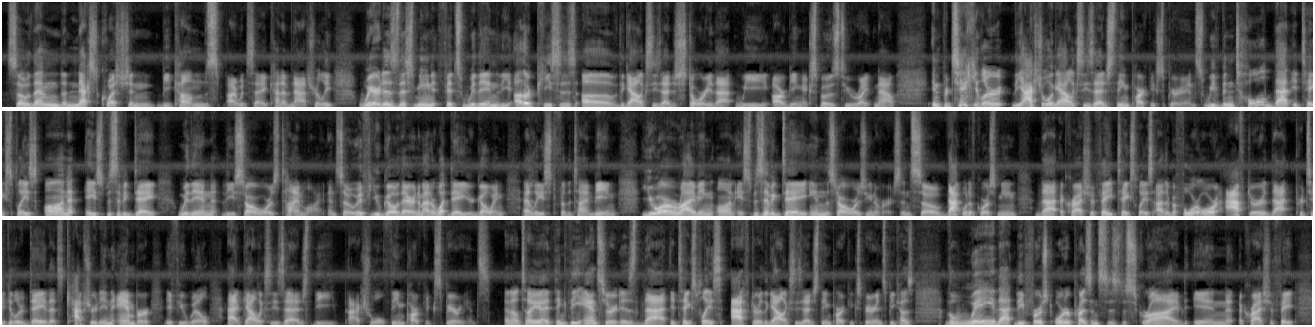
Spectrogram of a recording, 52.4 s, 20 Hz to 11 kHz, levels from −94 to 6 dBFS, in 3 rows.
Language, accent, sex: English, American, male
